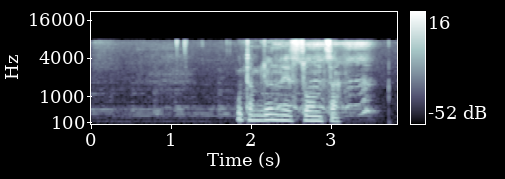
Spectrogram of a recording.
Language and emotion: Russian, neutral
